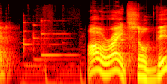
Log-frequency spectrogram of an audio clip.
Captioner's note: notification Sound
